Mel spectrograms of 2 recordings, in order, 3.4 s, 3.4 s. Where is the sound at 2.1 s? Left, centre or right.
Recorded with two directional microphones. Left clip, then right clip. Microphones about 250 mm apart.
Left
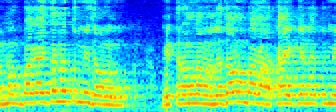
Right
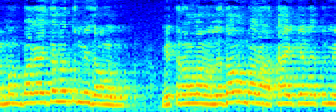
Centre.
